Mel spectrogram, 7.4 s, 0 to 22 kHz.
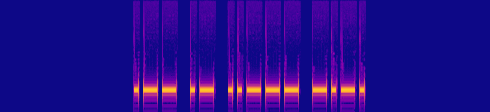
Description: Morse code, heard as a keyed tone, about 17 wpm, 700 Hz. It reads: WA2C
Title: USA Call Signs - 4 Characters - 17wpm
